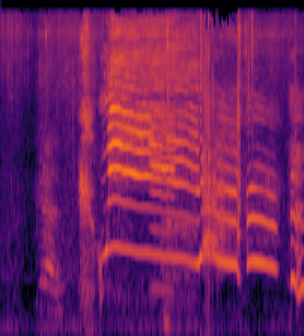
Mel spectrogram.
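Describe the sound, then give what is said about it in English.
Cats meowing up close, a loud, long drawn-out yowl in the middle, bracketed by a few shorter, rising meows before and after. “Are they cats? Yeah.”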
